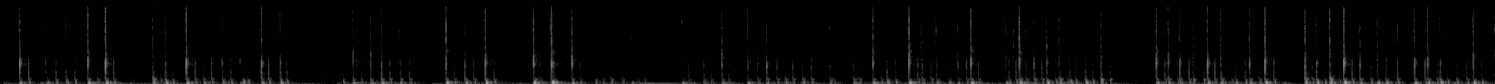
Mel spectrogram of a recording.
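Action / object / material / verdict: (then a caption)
tap / laptop keyboard with plastic keys / plastic / none. Fingertips of both hands type on the low-profile black plastic keys of a space-grey aluminium laptop. Quick, soft, low-pitched clicks and thumps come in rapid bursts separated by short pauses, each keystroke dying away almost at once.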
